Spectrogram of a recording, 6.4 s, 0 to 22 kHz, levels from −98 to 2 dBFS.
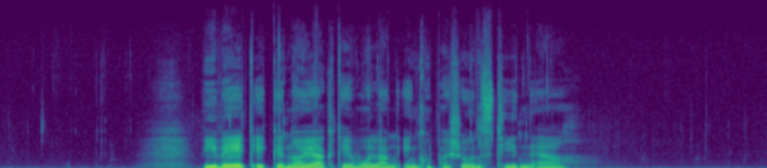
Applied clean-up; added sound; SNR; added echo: none; none; none; none.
